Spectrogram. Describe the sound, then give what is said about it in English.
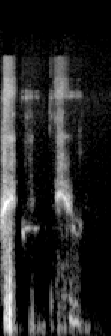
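A meadowlark sings a brief phrase of clear, sliding whistled notes in two short bursts, with a low murmur of background noise underneath. “Oh, that was Meadowlark.”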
